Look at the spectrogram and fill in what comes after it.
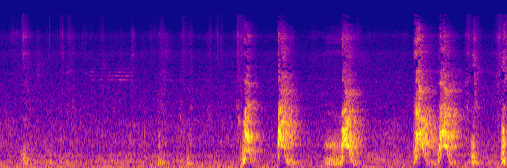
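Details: A Shih Tzu fighting with a balloon barks in short, sharp bursts, with several quick woofs in each burst.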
